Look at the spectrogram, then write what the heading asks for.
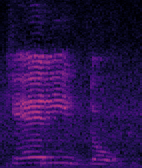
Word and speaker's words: querido: eu só serão dígrafos quando a letra u não for pronunciada como nas palavras aluguel e querido aluguel oi querido e aí eu percebo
